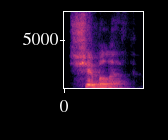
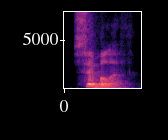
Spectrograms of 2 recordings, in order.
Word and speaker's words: shibboleth: they'd say to him, "You say Shibboleth." And he would say, "Sibboleth," for he could not pronounce it right. Then they would take him and kill him at the fords of the Jordan. There fell at that time 42,000 Ephraimites. So apparently the Ephraimites either had an accent or a speech impediment that did not allow them to say shibboleth. They would say sibboleth instead.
